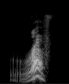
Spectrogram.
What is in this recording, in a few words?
english dog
